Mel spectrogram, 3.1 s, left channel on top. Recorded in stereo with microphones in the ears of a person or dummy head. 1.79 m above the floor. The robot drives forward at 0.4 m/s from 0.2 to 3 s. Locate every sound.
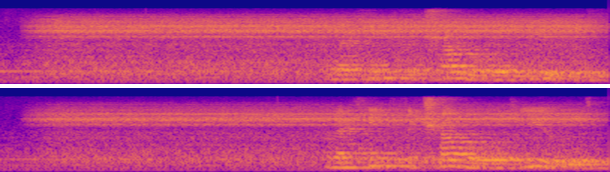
1.6 s a woman speaking: 45° right (ahead or behind), 1.1 m; by 3.0 s 70° right (ahead or behind), 0.8 m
